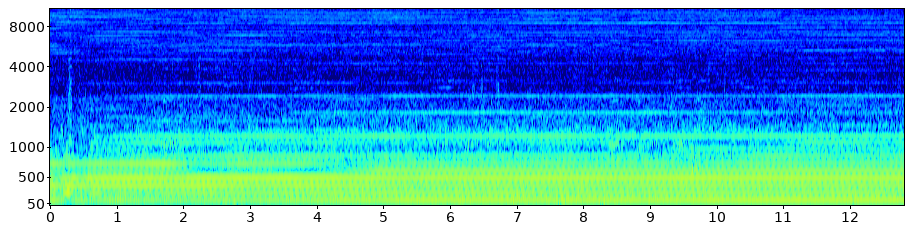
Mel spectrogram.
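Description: Small 12-volt brushed DC motor running with nothing on its shaft, a steady even hum drawing about a third of an amp from a 12 V battery.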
